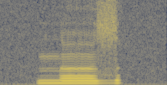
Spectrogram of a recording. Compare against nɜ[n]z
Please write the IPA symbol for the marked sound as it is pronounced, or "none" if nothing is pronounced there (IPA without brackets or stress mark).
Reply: none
